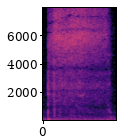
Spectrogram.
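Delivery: long unvoiced psst; baby's psst noise. A narrator's reading. Baby refuses its lunch, long hissed psst. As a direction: let out a softened, sustained hiss. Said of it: "It said".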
